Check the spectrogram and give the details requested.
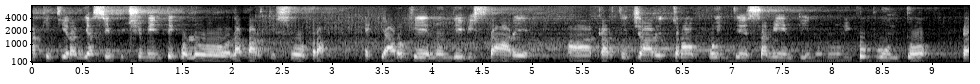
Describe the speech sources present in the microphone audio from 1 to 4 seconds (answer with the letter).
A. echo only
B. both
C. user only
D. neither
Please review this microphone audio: A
